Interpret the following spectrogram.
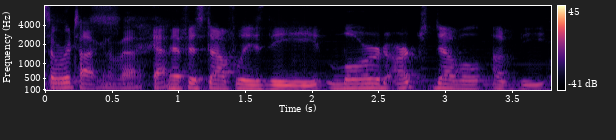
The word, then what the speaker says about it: Mephistopheles: How do you pronounce it, Kyle? I'm going to butcher it. Mephistopheles. Mephistopheles.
